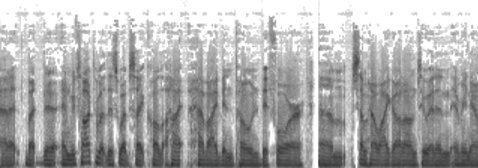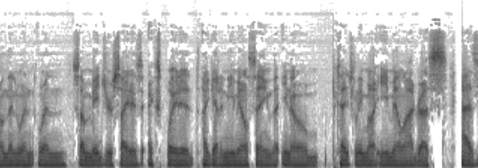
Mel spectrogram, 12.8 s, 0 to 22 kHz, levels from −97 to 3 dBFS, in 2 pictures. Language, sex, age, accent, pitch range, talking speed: English, male, 40-59, American, 90-110 Hz, 220 wpm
